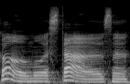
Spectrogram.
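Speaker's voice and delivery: put-on Spanish spoken with an Italian accent. Imitating a brother who speaks Spanish, Italian-sounding Spanish. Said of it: "but he sounds Italian".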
